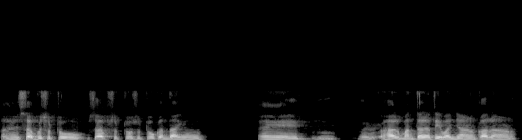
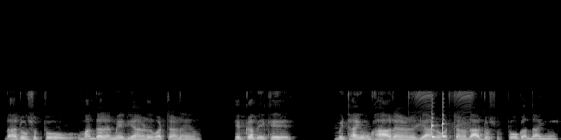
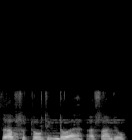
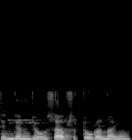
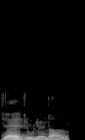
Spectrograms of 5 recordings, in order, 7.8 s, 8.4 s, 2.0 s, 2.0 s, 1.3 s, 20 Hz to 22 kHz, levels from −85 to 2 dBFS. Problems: background sounds at intervals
